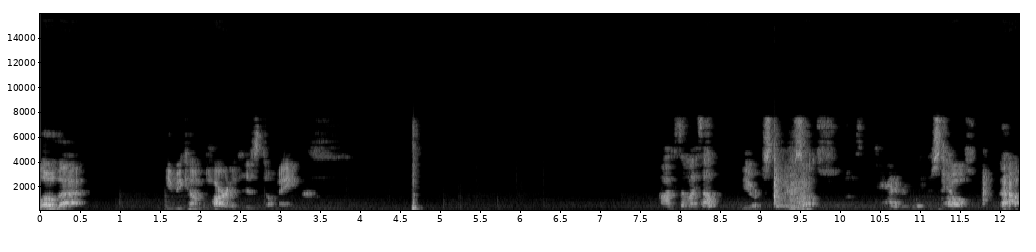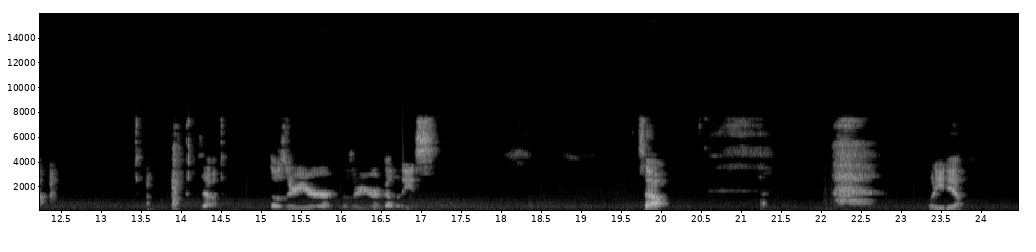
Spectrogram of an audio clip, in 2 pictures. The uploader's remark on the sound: Due to this being our first recorded actual-play with limited equipment/knowledge, the audio of both Parts 1 and 2 of this actual-play isn't ideal.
